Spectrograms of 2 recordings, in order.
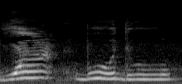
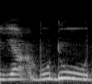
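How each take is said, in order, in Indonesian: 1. Bunyi 'du' terakhir lembut. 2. Bunyi 'du' terakhir keras. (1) "Du di sini lembut" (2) "jangan baca ya budu, tak betul ya"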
